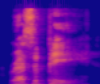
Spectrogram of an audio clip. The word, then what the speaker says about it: recipe: here's some more vocabulary recipe and notice the P here is anything but silent the E is not silent recipe ingredients and GRE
